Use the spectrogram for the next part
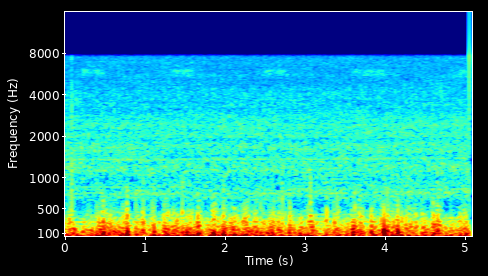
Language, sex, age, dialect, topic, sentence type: Bengali, female, 18-24, Rajbangshi, banking, question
